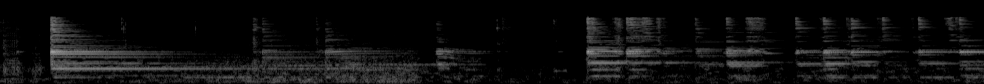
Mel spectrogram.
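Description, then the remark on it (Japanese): Guitar strings being tuned with a tuner before playing: single plucked notes ring out and decay, some struck repeatedly in quick succession, with bright harmonic overtones and pauses between plucks. No one speaks. “では、1曲目、聴いてください。チューニングです。”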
